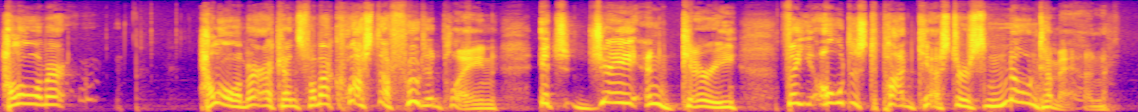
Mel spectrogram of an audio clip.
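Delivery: put-on character voice, very high, sing-song and swooping. Doing an impression for another speaker to guess: Rush Limbaugh voice. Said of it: "let's see if you can tell who this is".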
